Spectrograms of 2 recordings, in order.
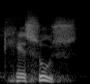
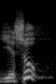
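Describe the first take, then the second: First: The final s sound is clearly pronounced. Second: The final s sound is dropped. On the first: This is the standard Spanish form. The speaker calls it right. "en el español es Jesús" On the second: The speaker has an accent that drops final s sounds. The speaker calls it wrong. "se tragan las eses al final"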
